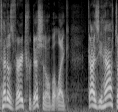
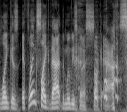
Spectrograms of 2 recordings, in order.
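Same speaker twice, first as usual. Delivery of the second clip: ordinary talk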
